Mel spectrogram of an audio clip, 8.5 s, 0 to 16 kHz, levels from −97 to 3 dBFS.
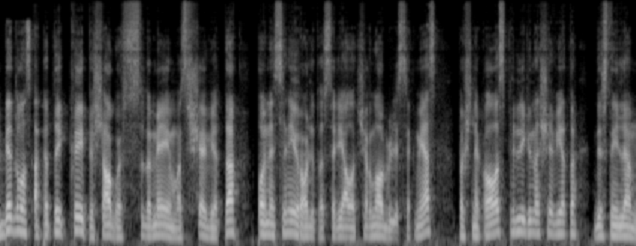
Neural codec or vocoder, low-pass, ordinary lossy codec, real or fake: codec, 44.1 kHz, 3.4 kbps, Pupu-Codec; 14.4 kHz; Opus, 32 kbps; fake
